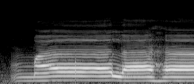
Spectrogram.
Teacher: Harus terasa perpindahan makhrajnya dari hidung ke al-jauf. Malaha. Kalau kita rasakan misalkan masih dari awal sampai terakhirnya masih di hidung, berarti masih belum sempurna, masih semuanya dimasukkan ke dalam hidung, masih digunakan.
